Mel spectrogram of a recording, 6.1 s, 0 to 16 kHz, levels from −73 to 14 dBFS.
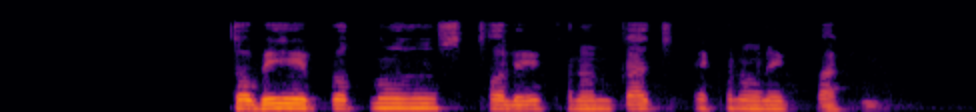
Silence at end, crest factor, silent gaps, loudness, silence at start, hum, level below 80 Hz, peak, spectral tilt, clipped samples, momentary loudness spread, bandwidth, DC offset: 0.65 s; 18 dB; none; -18 LUFS; 1.45 s; none; -56 dBFS; -2 dBFS; -7.5 dB/octave; under 0.1%; 14 LU; 7.6 kHz; under 0.1%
